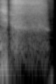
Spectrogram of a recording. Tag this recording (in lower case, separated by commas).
respiratory sounds, breathing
